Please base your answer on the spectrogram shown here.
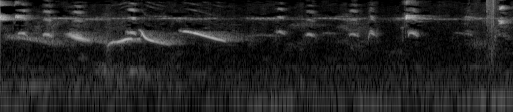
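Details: Wild green-winged saltator in the woods, for warming up cold birds: loud rich whistled phrase of rising and falling slurs in the first two seconds, followed by brief chips and a constant thin whine.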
